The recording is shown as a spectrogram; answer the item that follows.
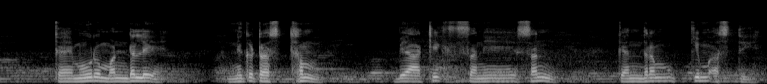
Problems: constant background noise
